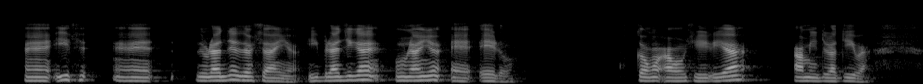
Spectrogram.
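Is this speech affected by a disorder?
Yes: Down syndrome.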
